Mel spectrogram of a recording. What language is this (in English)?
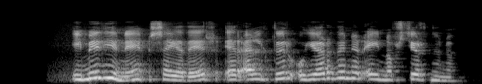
Icelandic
